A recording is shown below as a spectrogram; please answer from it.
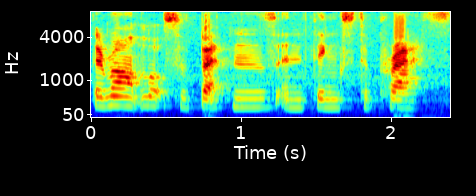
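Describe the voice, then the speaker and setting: Over noticeable background noise, a woman speaks at a medium pitch in a monotone, flat way. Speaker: sight-loss charity staff member. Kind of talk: interview answer.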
